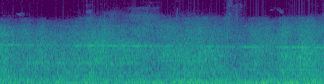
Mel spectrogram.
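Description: Steady drone of an aircraft passing overhead, holding at an even level with a faint steady whine on top.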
